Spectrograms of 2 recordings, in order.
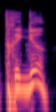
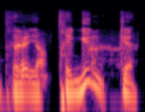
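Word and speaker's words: Trégunc: Alors ça s'écrit T-R-E-G-U-N-C, mais évidemment les Bretons que nous sommes savent qu'on dit Tréguin. Et on ne dit pas Trégunk, on dit Tréguin.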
